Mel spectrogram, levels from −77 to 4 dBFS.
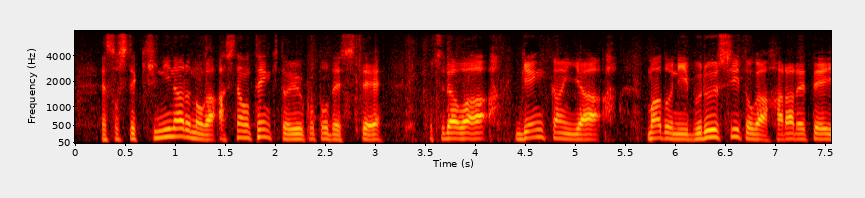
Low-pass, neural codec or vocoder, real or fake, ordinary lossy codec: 7.2 kHz; none; real; none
